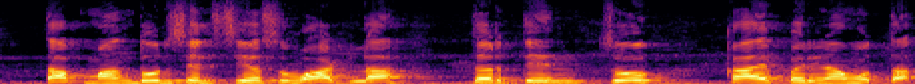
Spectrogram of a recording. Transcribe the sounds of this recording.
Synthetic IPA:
t̪apmand̪onselsijəsʋaɽla | t̪əɾt̪ẽnt͡sɔkajpəɾiɽ̃amɦot̪a̰

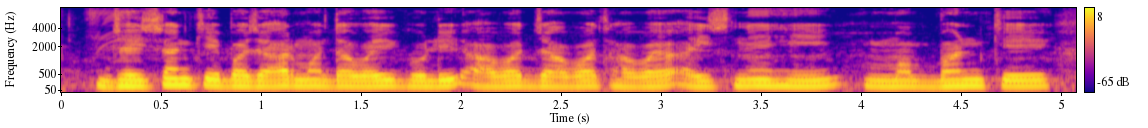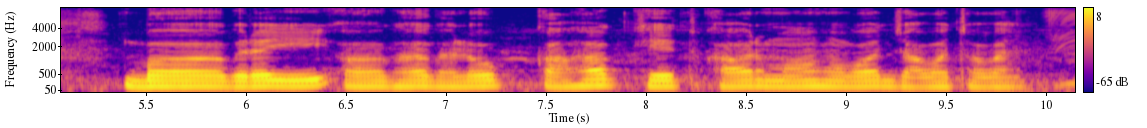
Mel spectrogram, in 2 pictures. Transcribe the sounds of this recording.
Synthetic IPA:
d͡ʒɐɪsənkebad͡ʒaːɾmẽd̪ɐʋəiɡoːliaːʋət̪d͡ʒaːʋət̪ʰɐʋəɐɪsneɦĩmɐbənke | bəɡɾəiɐɡʱɐɡʱɐlokaːɦəkʰːeːt̪kʰaːɾmãɦõʋəd͡ʒaːʋət̪ʰɦɐʋə

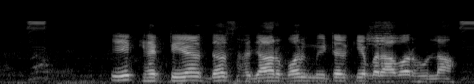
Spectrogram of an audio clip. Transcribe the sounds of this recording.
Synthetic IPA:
eːkɦeːk̚ʈeːəɾd̪ɐsɦɐzaːɾʋəɾɡmiːʈəɾkebɐɾaːbəɾɦoːlaː

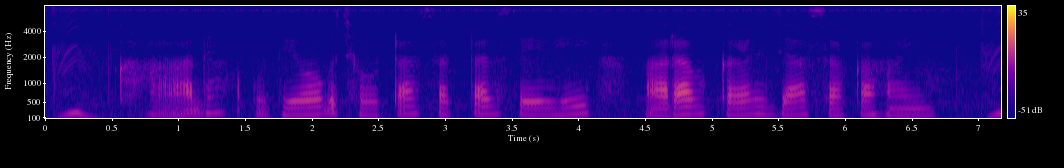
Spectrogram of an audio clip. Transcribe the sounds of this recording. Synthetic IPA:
kʰa̰ːd̪ʱʊd̪joːɡt͡ʃʰoːʈasət̪ːəɾsebʱiaɾəbkəld͡ʒaːsəkɦaːĩ

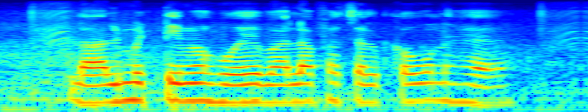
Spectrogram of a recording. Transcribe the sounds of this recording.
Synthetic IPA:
laːlmɪʈːimẽɦoːeʋaːlafʰɐsəlkɔːnɦɛː

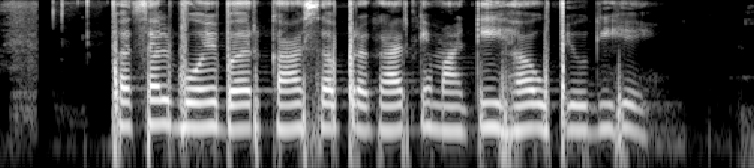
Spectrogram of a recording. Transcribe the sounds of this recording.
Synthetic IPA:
pʰəsəlboːebɐɾkaːsəb̚pɾɐkaːɾkemaːʈiɦaʊpjoːɡiɦɛː

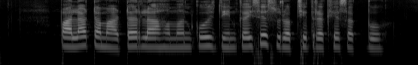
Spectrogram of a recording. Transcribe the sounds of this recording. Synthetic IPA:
palaʈəmaʈəɾlaɦəmənkut͡ʃʰd̪inkəɪsesuɾək̚t͡ʃʰit̪ɾəkʰesək̚bu

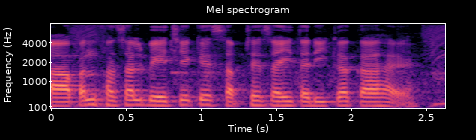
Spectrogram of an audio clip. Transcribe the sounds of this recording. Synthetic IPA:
aːpənfʰɐsəlbeːt͡ʃekesɐbsesəɦit̪ɐɾiːkakaɦɛ̰ː

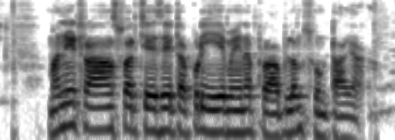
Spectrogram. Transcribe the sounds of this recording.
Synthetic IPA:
mɐnːiːʈɾaːnspʰɐɾt͡ʃeːs̬eːʈɐpːuɽueːmɐjnaːpɾaːblɐmsuɳʈaːjɐ

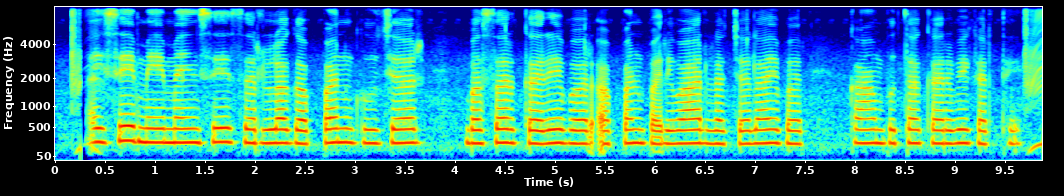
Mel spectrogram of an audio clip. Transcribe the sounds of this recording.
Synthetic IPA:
ə̰ɪsememəɪnsesəɾləɡəpənɡʊd͡ʒəɾ | bəsəɾkəɾebəɾə̰pənpəɾɪʋaːɾlət͡ʃəlaːebəɾ | kaːmbʊt̪akəɾbekəɾt̪ʰeː

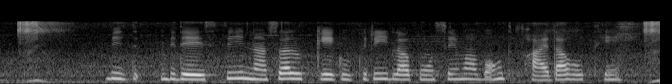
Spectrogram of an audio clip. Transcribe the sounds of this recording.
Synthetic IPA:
ʋɪd̪eːsinəsəlkekʊkɾilapõːsemãbəɦʊt̪faːjɪd̪aɦoːt̪ɦẽː

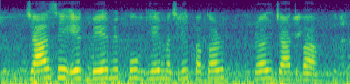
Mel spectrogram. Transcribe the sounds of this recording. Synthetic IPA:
d͡ʒaːlseeːkbeːɾmẽkʰuːbd̪ʱeːɾmət͡ʃʰɾipəkəɽɾəld͡ʒaːt̪baː

